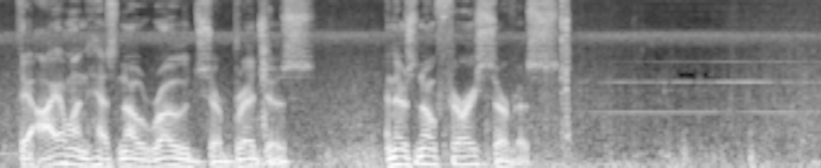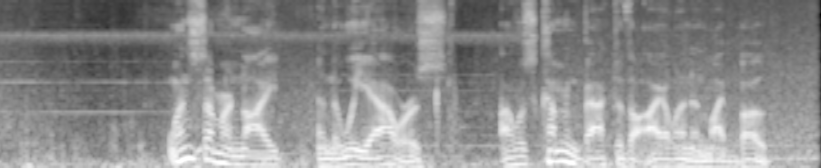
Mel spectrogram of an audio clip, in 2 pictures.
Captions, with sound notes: The island has no roads or bridges and there's no ferry service. (switch clicking) (pensive music) One summer night, in the wee hours, I was coming back to the island in my boat.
